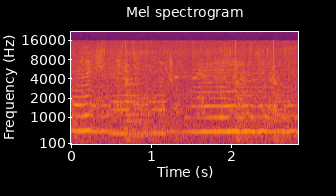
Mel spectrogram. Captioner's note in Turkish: none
